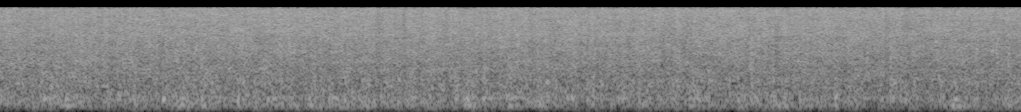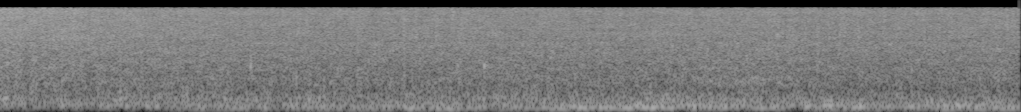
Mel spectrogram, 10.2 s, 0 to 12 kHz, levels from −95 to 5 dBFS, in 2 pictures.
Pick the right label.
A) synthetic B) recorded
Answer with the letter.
A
